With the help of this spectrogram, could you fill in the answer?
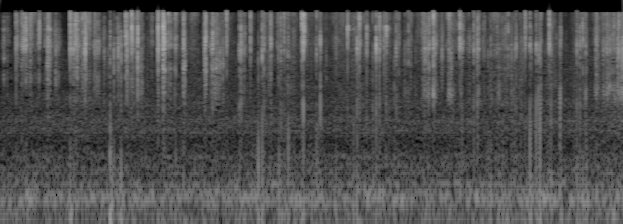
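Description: Long pink nails scratch and tap a hand-sized, solid pink Himalayan salt rock held close to the microphone. A steady, low, gritty rasp runs throughout, dotted with bright, crackly ticks and a few sharper taps.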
